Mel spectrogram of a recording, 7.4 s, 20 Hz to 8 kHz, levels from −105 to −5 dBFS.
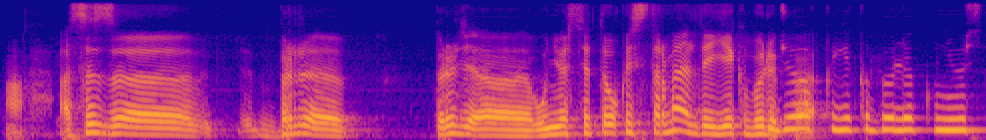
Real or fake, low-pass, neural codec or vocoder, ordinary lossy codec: real; 7.2 kHz; none; none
